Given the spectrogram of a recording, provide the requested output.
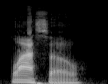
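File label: "lasso", American English; gcompris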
